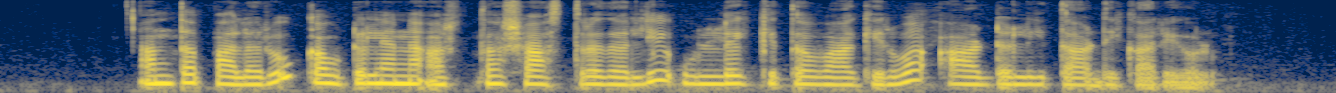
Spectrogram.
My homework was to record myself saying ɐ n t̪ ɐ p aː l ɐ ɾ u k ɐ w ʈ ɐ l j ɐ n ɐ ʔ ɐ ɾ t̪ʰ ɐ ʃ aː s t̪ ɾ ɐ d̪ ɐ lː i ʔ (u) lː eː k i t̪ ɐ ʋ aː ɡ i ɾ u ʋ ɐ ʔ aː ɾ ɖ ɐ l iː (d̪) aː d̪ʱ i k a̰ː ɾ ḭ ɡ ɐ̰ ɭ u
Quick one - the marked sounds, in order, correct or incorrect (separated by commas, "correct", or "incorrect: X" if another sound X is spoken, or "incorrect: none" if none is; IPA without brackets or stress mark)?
correct, incorrect: t̪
